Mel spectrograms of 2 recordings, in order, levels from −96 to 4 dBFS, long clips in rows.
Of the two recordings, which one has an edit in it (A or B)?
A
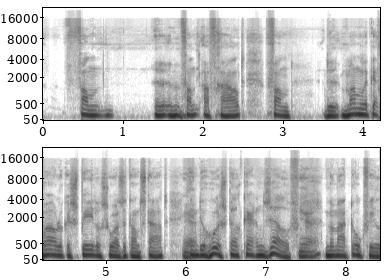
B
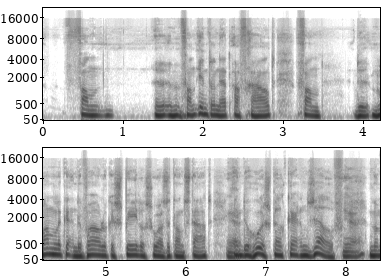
A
